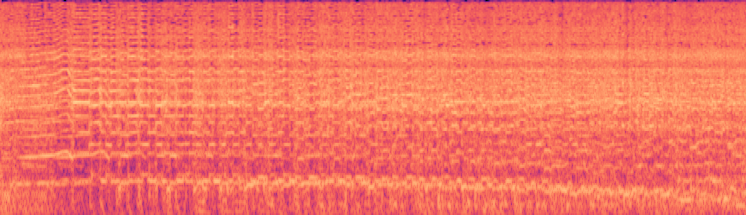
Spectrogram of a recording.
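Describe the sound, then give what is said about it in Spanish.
A fast, dense electric guitar solo tears along at a steady high volume, notes streaming rapidly over a full band backing with no voices. “Se viene la lluvia de dedos. Se pudre todo.”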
